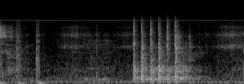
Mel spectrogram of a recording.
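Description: Two-inch paint brush tapped lightly against the canvas: a couple of separate taps early, then a quick run of about half a dozen taps a little after halfway.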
